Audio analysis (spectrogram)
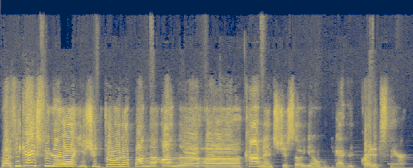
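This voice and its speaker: A man with a notably high voice chats as a guest author. His talk is casual and colloquial, full of little check-ins with the listener, over background music. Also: moderate pace, a bit bright. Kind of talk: casual conversational chat.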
